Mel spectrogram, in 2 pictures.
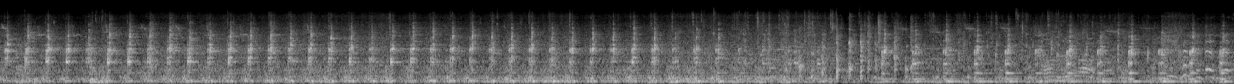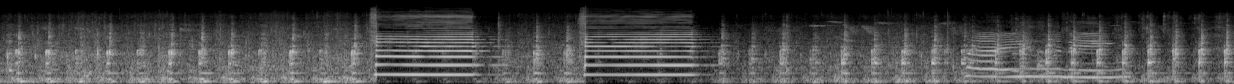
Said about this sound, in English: leaving the boatyard today is old working boat Swan, built in 1933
